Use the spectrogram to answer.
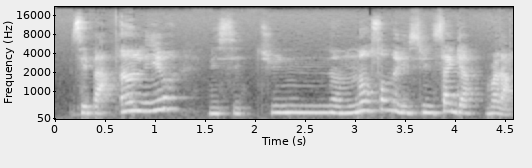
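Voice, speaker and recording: Fairly slow delivery with lively intonation. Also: woman. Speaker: booktuber. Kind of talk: casual vlog review. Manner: animated.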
